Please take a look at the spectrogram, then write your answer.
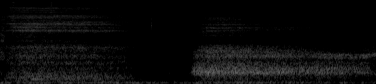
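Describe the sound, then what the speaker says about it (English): A single deep breath in a quiet setting: a long, steady breathy rush, a brief pause, then a fuller sustained exhale, close and alone with no talking. "Take a deep breath."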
